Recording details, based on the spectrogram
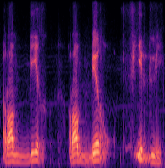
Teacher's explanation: فا کو جب را سے ملائیں گے تو یہاں را فل ماؤتھ نہیں ہونے پائے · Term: را جو ہے باریک ہوگی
